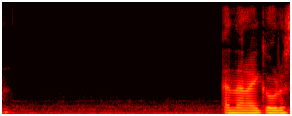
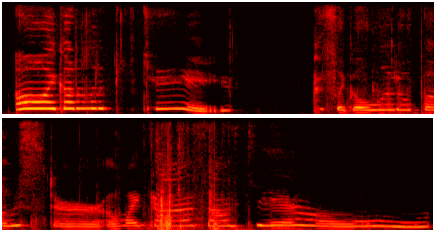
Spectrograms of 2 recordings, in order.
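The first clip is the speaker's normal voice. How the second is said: squealing delight; 13 semitones higher, much slower than usual. Real, not acted. Unboxing K-pop merch alone, high delighted squeal. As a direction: gush in a tiny high voice.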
